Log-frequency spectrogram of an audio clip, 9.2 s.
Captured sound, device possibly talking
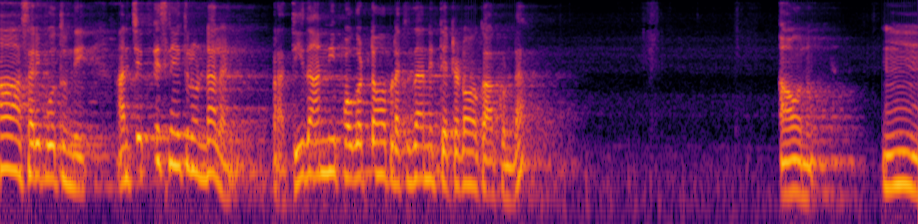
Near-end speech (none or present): none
